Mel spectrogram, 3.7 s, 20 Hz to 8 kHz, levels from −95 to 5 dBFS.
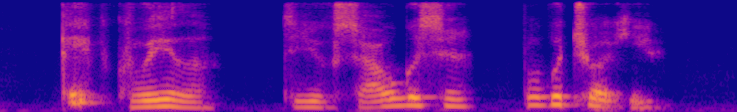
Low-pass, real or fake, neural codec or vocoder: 7.2 kHz; fake; codec, 32 kHz, 1.9 kbps, SNAC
